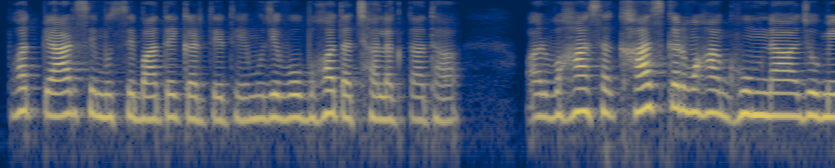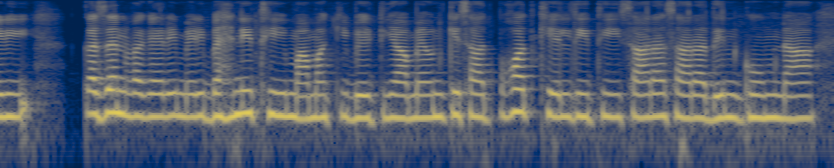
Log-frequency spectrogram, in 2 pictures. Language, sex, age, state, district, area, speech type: Urdu, female, 30-45, Bihar, Khagaria, rural, spontaneous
